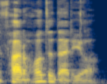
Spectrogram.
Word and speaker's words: فرهاد دریا: E Farsçasını söylemek istesen, o telaffuzda söylemek istesen, Ferhat-ı derya.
